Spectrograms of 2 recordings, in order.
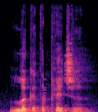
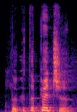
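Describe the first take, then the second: First: Said in the usual way. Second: Insistent. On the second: Real, not acted.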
